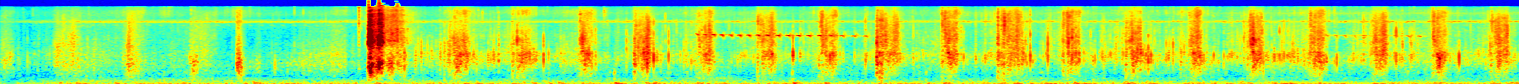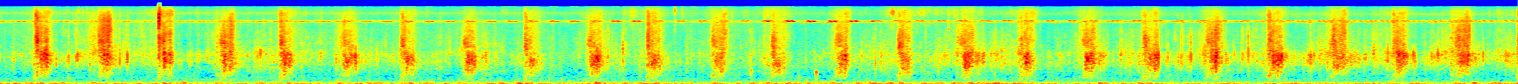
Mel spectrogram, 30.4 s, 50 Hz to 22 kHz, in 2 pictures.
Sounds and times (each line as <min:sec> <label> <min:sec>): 0:03.4 Trail walking 0:06.5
